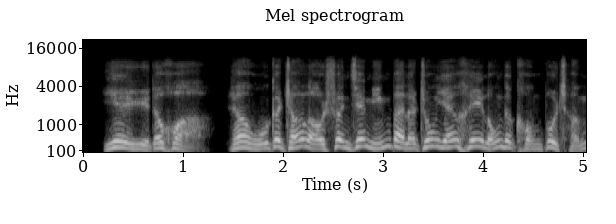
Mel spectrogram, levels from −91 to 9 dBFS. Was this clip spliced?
yes; 1 cut; at 1.4 s

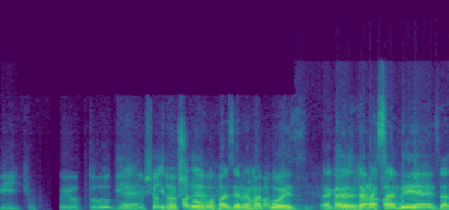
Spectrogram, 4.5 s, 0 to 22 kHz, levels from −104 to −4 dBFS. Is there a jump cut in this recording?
no; 0 cuts

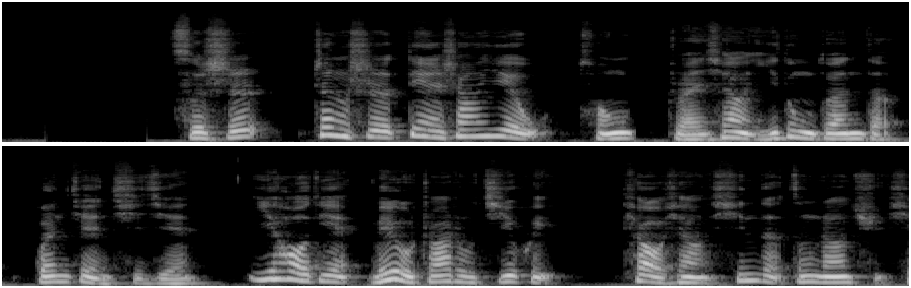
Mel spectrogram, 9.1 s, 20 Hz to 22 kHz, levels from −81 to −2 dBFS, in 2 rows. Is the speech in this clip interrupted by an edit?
yes; 3 cuts; at 1.5 s, 3.2 s, 5.6 s

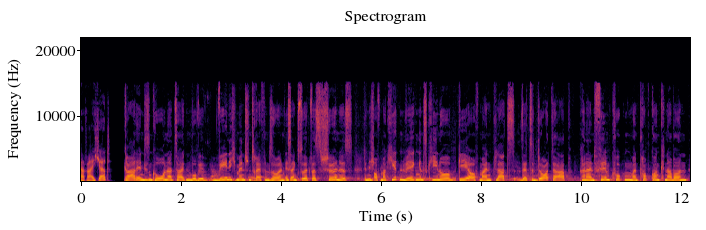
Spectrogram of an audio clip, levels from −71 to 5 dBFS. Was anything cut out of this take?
yes; 3 cuts; at 4.3 s, 5.9 s, 9.4 s

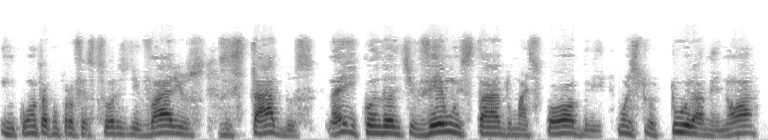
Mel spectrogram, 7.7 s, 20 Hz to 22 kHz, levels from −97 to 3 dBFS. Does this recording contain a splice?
yes; 3 cuts; at 2.2 s, 3.2 s, 6.1 s

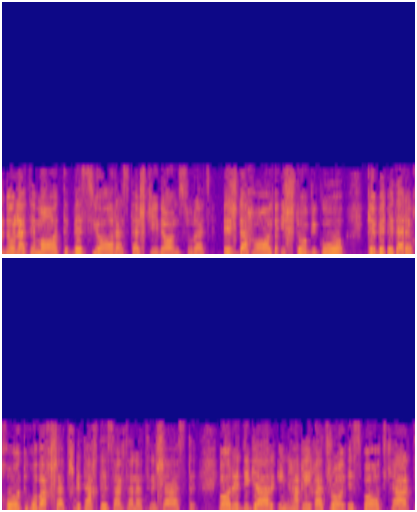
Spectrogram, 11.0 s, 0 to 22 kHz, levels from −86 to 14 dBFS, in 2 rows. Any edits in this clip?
yes; 6 cuts; at 1.5 s, 2.8 s, 3.6 s, 5.1 s, 6.5 s, 8.4 s

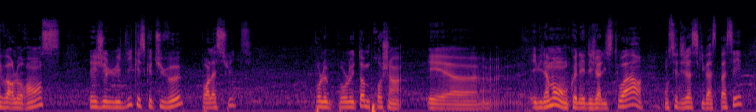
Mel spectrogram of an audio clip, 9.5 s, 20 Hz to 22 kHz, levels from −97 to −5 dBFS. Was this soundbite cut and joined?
no; 0 cuts

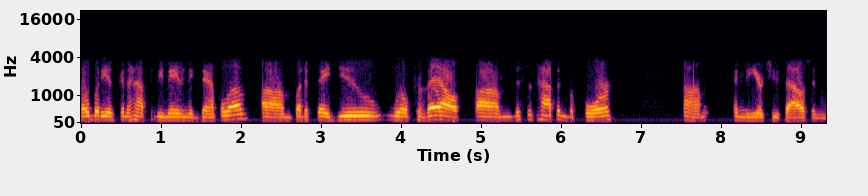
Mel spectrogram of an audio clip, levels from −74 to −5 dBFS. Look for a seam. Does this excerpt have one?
yes; 2 cuts; at 2.2 s, 4.8 s

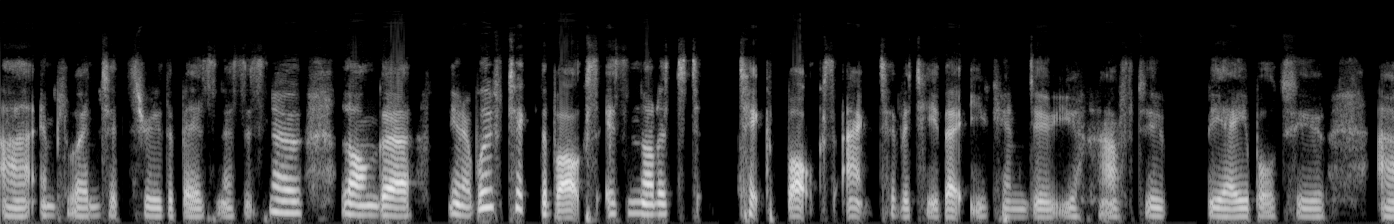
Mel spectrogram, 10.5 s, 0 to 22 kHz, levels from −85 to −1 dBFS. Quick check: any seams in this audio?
no; 0 cuts

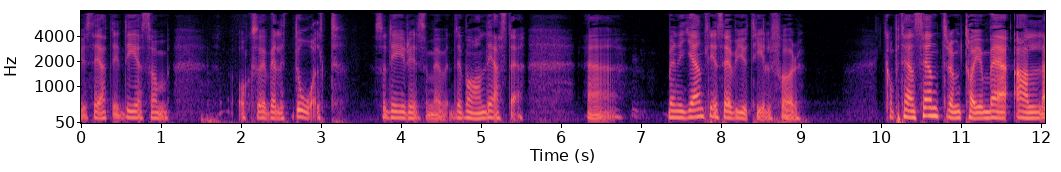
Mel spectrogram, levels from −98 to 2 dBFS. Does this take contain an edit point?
no; 0 cuts

